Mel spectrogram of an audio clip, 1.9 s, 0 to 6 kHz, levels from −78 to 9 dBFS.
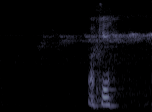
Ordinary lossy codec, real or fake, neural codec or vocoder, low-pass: AAC, 48 kbps; real; none; 5.4 kHz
